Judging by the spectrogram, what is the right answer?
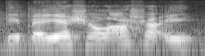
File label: "dibeyES1l ASa7i" I will shoot at him, Washo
